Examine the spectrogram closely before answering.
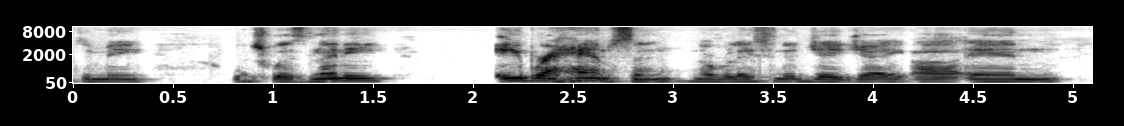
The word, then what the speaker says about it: Abrahamson: how you pronounce it I was about to say Abrams but it's not Abrams no relation to the JJ um Lenny Abrahamson and um yeah man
